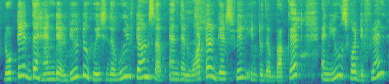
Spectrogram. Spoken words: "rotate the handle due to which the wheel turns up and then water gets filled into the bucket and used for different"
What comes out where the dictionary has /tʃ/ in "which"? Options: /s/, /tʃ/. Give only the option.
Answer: /tʃ/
